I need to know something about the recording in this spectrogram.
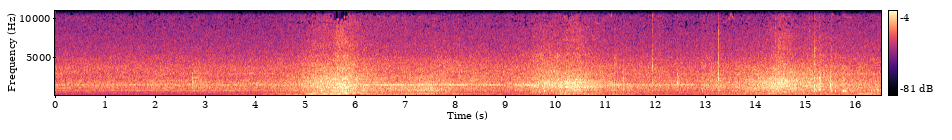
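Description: Road vehicles passing by, their rushing noise and low engine sound swelling and fading three times over a steady low hum.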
